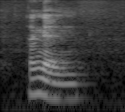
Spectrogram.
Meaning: 1. to angle, to fish (with a fishing rod) 2. to fish (for something valuable or information)
- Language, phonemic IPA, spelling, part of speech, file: German, /ˈaŋl̩n/, angeln, verb, De-angeln.ogg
